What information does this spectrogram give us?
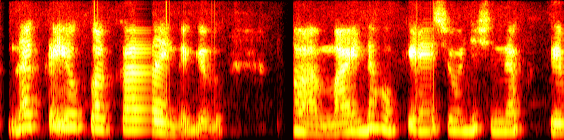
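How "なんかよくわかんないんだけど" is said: laughing through it, voice lifted; laughing repeat. Real, not acted. Streamer repeating her own line to viewers, laughing.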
